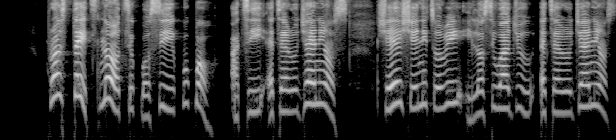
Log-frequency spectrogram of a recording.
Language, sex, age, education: Yoruba, female, 30-45, tertiary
